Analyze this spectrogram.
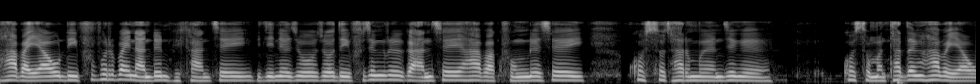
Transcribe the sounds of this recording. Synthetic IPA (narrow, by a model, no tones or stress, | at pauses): ɦabajawdɯjpʰɯpʰɯɾbajnandɯnpʰɯjkʰansɯjbidinɯzɔzɔdɯjpʰuzɯŋɾɯɡansɯjɦabak̚pʰuŋnɯsɯjkʰɔstʰɔtʰaɾmɯnzɯŋɯ | kʰɔstʰɔmɯntʰadɯŋɦaβajaw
